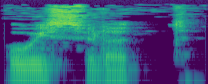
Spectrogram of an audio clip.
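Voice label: "ujszulott", Hungarian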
